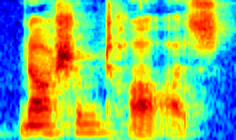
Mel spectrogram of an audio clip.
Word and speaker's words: Nottasentinum Towers: But the scene of this narrative is laid in the south of England, and takes place in and around Nottasentinum Towers, pronounced as if written Nosham Tawes, the seat of Lord Nottasent, pronounced as if written Nosh.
